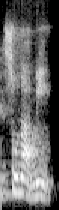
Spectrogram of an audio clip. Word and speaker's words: tsunami: t s u n how to pronounce this is silent T silent tsunami then I said are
